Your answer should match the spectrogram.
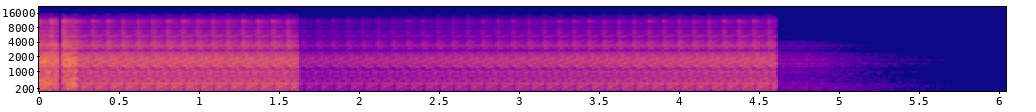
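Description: Rapid machine-gun fire sound effect, stepping down in loudness twice, slowly swelling again, then cutting off suddenly past the middle, followed by silence.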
